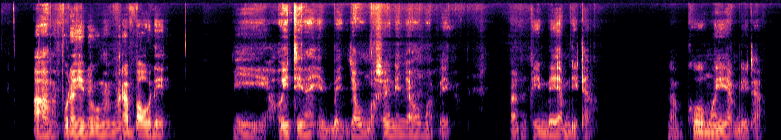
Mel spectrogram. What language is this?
Bagirmi Fulfulde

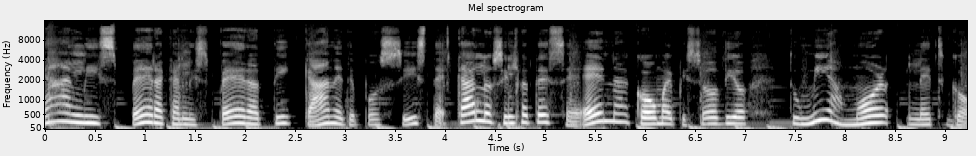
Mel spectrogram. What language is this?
Greek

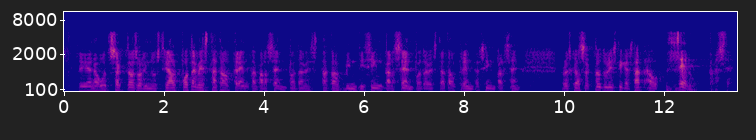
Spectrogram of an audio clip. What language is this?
Catalan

